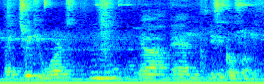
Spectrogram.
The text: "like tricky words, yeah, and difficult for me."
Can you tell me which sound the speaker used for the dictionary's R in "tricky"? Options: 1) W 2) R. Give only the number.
1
